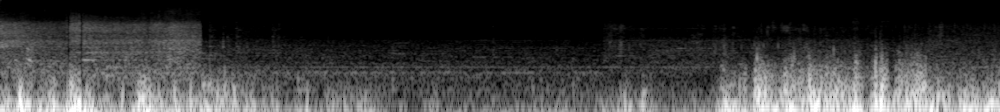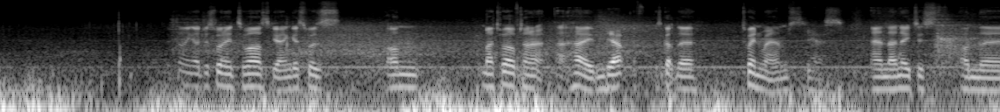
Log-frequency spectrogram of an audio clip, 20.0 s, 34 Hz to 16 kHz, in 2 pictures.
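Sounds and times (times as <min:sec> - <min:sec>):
wind buffeting microphone: 0:00.0 - 0:03.8, 0:06.1 - 0:17.5.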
